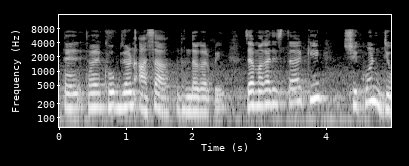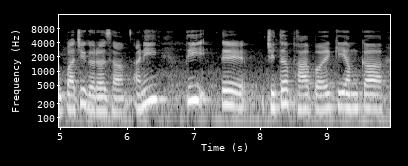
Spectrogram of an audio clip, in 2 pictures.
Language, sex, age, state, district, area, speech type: Goan Konkani, male, 18-30, Goa, Tiswadi, rural, spontaneous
